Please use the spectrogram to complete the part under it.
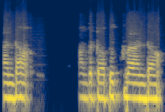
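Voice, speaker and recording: A woman's voice: lowish voice, completely flat delivery, a little slow. A woman in a couple's argument vlog, talking to her partner in a hurt, weary, lecturing way. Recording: dull lo-fi sound.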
